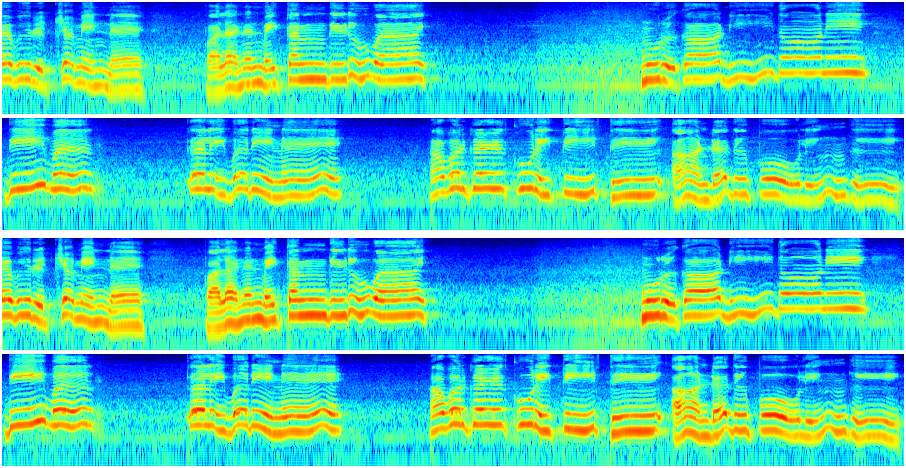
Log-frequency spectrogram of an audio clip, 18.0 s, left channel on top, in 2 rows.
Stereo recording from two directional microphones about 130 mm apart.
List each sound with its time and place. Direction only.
0.0 s speech: 25° right (ahead or behind)
3.0 s mantra: 10° right (ahead or behind)
3.2 s speech: 20° right (ahead or behind)
6.6 s speech: 20° right (ahead or behind)
9.0 s mantra: 20° right (ahead or behind)
10.8 s speech: 25° right (ahead or behind)
17.2 s music: 5° right (ahead or behind)
17.5 s speech: 20° right (ahead or behind)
